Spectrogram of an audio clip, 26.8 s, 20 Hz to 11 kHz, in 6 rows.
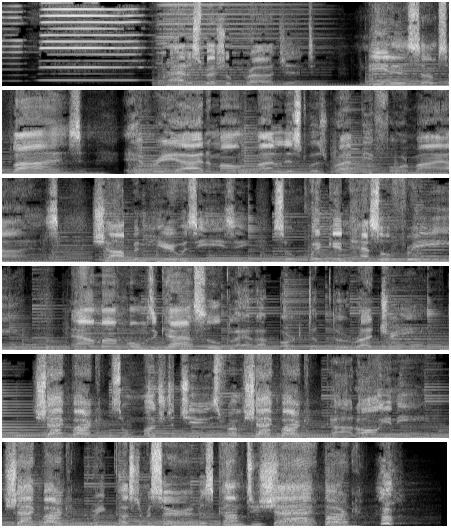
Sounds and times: Music: 0.0s - 26.0s
Bow-wow: 26.1s - 26.6s.

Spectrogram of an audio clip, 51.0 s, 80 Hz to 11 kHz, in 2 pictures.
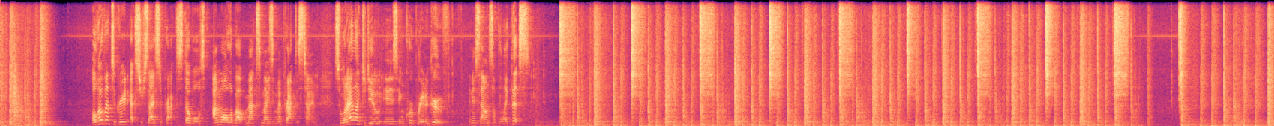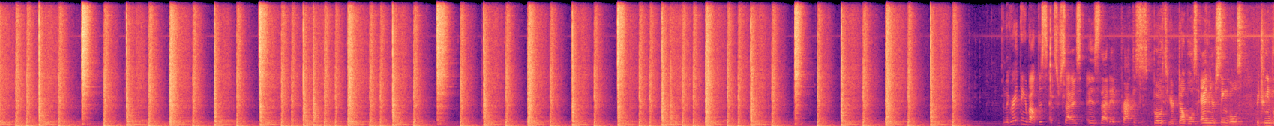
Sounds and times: Snare drum: 0.0s - 1.2s, 10.7s - 23.0s, 23.6s - 44.9s
Drum kit: 0.0s - 2.6s, 8.8s - 45.1s
Cymbal: 10.6s - 44.8s.

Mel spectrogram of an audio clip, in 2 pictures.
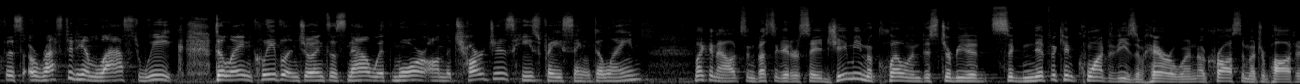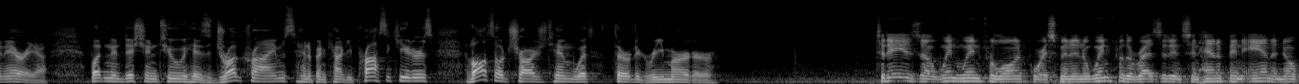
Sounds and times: Speech: 7.0s - 20.2s, 21.8s - 25.9s.

